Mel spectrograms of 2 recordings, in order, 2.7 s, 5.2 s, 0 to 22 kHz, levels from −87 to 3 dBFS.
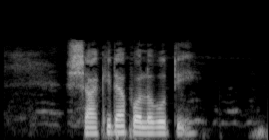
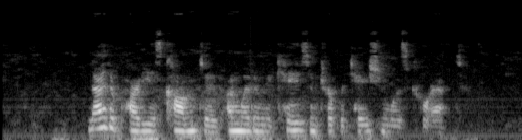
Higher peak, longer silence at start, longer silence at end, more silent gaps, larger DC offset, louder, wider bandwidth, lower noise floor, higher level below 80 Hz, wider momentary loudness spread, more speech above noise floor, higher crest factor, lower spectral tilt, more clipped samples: about the same, -4 dBFS vs -2 dBFS; first, 0.7 s vs 0.55 s; second, 0.05 s vs 0.8 s; neither; neither; about the same, -22 LUFS vs -21 LUFS; about the same, 7.8 kHz vs 7.6 kHz; about the same, -57 dBFS vs -54 dBFS; second, -56 dBFS vs -44 dBFS; second, 12 LU vs 15 LU; about the same, 36 dB vs 34 dB; about the same, 20 dB vs 20 dB; second, -5 dB/octave vs -7.5 dB/octave; neither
